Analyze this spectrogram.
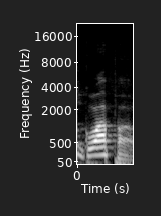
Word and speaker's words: Guapo: I said, am I pronouncing the G too hard? I always thought it was guapo. No, it's good. Yeah, guapo. Okay.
